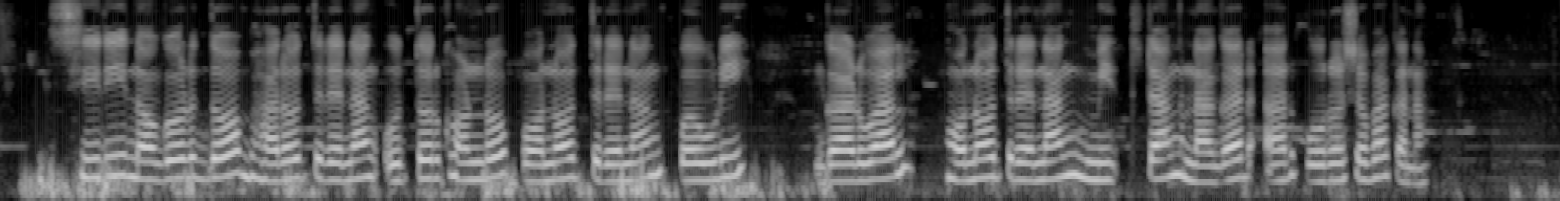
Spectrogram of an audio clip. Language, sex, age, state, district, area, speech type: Santali, female, 18-30, West Bengal, Uttar Dinajpur, rural, read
